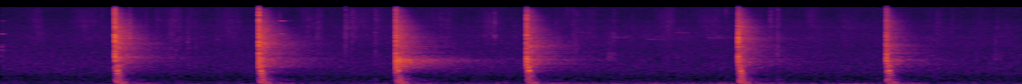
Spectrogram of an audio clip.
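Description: An axe chopping wood: six sharp strikes at an uneven pace, about one every one and a half seconds, each ringing out briefly.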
